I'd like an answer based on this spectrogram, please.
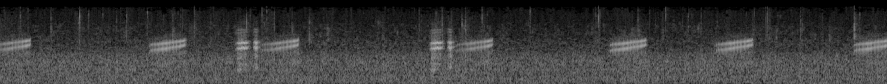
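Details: Evening rain with frogs: short grating croaks that climb slightly in pitch, spaced irregularly, a few led by quick double ticks, over an even rain hiss.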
